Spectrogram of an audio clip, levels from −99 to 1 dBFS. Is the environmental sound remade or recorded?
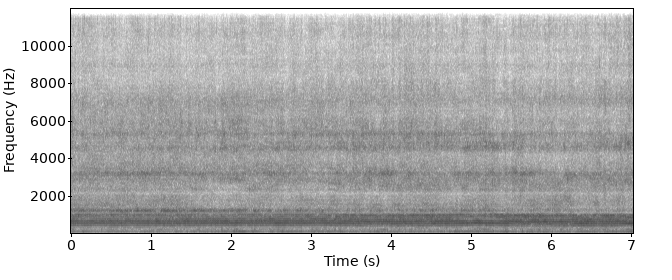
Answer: remade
